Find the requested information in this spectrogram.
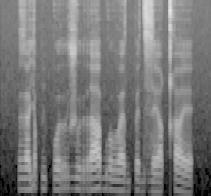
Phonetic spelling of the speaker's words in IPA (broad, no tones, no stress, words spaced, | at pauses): ɣɐjɐpi porʒu rabo βɐdpɛd zɛ qʰɛ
